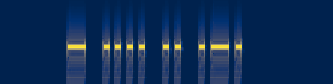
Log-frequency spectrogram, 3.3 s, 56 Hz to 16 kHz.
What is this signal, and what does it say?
Morse code, heard as a keyed tone, about 20 wpm, 700 Hz. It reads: THIR
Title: Build A Word - 2 Letters At A Time - 8-Letter Words - 20wpm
